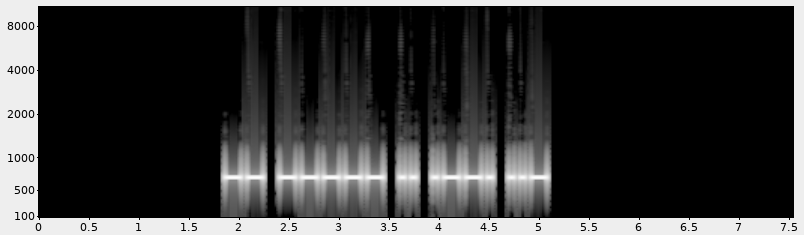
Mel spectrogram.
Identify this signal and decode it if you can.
Morse code, heard as a keyed tone, about 22 wpm, 700 Hz. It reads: M0IPU
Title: DXCC-100 Call Signs - 5 Characters - Repeated 2x - 22wpm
